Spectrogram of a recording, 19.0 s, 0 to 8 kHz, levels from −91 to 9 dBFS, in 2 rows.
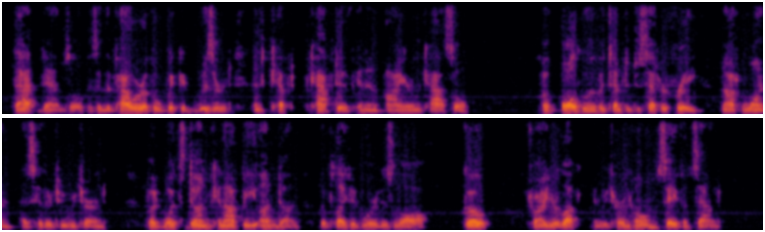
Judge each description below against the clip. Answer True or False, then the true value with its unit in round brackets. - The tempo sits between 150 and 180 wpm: True (165 wpm)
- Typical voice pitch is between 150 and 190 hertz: False (135 Hz)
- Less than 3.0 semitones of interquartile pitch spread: False (3.9 semitones)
